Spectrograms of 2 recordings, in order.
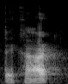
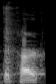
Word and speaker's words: Descartes: name is spelled d-e-s-c-a-r-t-e-s the car and this last part of his name is what gives the name to the coordinate system um because the his name is the card we call it the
